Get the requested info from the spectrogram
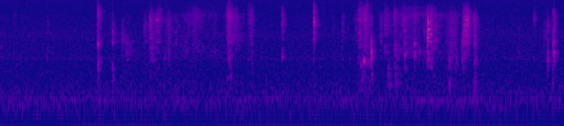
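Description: Faint, scattered clicks and rustles of trading cards and their plastic holders being handled and sorted, with a cluster of quick ticks in the middle of the stretch.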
